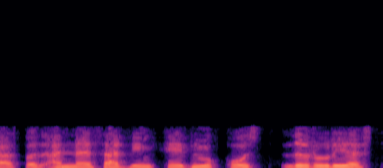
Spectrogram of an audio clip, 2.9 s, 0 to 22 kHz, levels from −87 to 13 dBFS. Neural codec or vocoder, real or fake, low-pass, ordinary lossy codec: codec, 16 kHz in and 24 kHz out, 0.6 kbps, FocalCodec, streaming, 4096 codes; fake; 5.4 kHz; none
